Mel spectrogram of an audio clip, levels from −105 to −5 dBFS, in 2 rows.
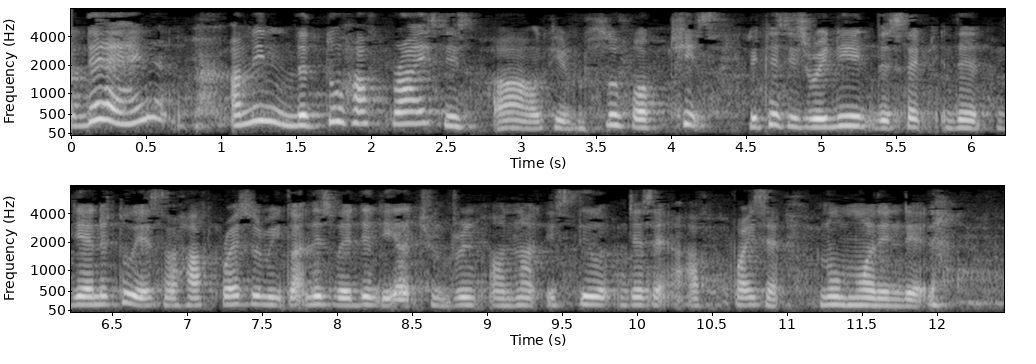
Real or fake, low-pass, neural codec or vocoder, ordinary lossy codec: fake; 7.2 kHz; autoencoder, 22.05 kHz, a latent of 192 numbers a frame, VITS, trained on one speaker; MP3, 32 kbps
